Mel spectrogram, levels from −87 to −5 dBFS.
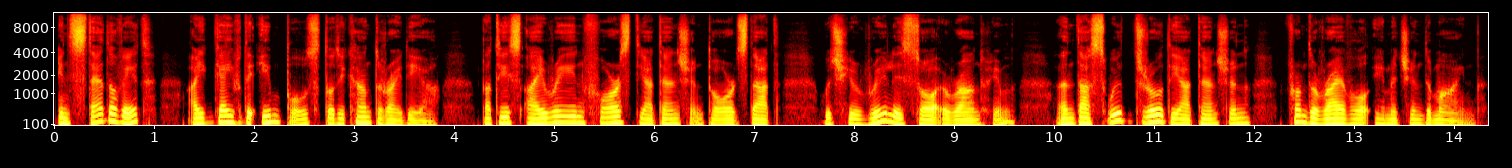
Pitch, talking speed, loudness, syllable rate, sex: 115 Hz, 155 wpm, -21 LUFS, 4.5 syllables/s, male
